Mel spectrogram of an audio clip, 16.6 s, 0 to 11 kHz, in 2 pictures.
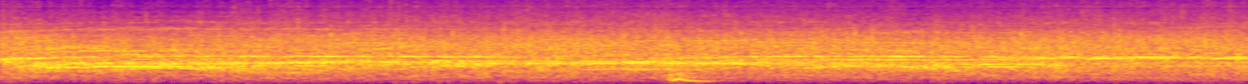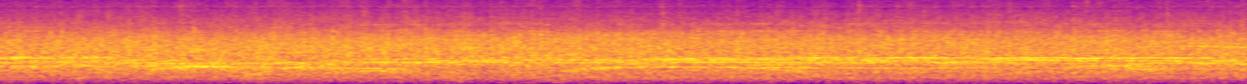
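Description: Audience applause in the chamber during the 2024 State of the Union, a sustained, even wash of clapping from a large crowd, steady and moderately loud throughout.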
